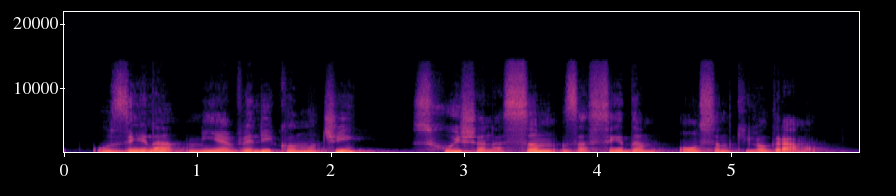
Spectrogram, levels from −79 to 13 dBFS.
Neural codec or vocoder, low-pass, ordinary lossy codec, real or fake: autoencoder, 48 kHz, 32 numbers a frame, DAC-VAE, trained on Japanese speech; 14.4 kHz; none; fake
